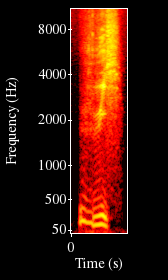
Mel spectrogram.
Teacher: it's the same as as a y yes yes but with the lips round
